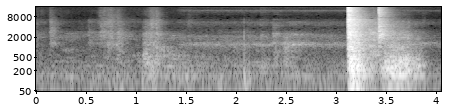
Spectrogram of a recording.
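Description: Gas stove burner being lit: two sharp igniter clicks about a third of a second apart near the end, after a few faint handling sounds.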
